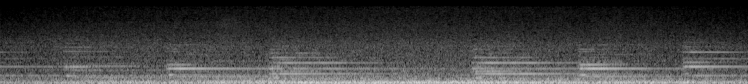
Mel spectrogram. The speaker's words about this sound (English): That is the sound of the carillon bells at the Citrus Tower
